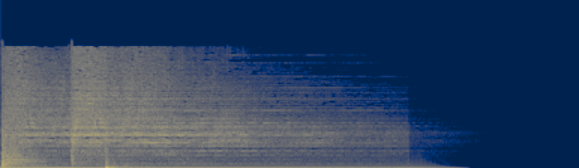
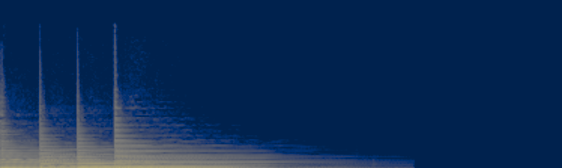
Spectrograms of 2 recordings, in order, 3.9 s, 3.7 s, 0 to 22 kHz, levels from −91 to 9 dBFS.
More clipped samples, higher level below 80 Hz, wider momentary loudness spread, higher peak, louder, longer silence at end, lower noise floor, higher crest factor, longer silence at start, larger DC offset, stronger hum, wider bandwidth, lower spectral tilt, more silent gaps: neither; first, -32 dBFS vs -44 dBFS; first, 20 LU vs 14 LU; first, -4 dBFS vs -12 dBFS; first, -23 LUFS vs -27 LUFS; second, 0.85 s vs 1.9 s; first, under -90 dBFS vs -64 dBFS; about the same, 22 dB vs 18 dB; about the same, 0 s vs 0 s; neither; neither; first, 16 kHz vs 11 kHz; second, -2.5 dB/octave vs -7 dB/octave; neither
